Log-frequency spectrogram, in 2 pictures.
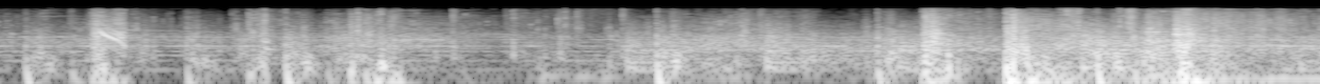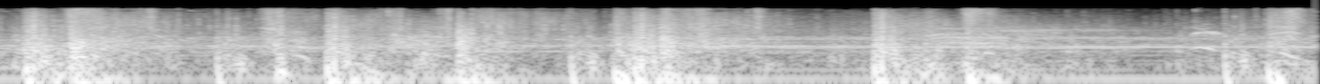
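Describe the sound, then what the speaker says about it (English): A shootout in the video game Red Dead, with rapid bursts of gunfire cracking in irregular clusters, near and loud, some distant pops between them, and voices shouting. "I can hear more gunshots."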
